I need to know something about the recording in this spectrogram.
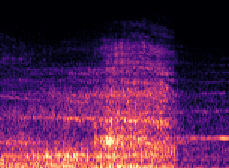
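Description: A low, roar-like rumbling sound effect that swells into a loud rushing noise about a second in and cuts off suddenly near the end.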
